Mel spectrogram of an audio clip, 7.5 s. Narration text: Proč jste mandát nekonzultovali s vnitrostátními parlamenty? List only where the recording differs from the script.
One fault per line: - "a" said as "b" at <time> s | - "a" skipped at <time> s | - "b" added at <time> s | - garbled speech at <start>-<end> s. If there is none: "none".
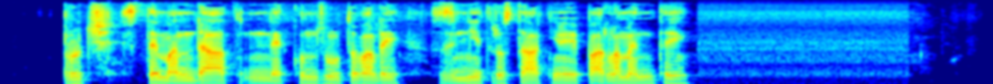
none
